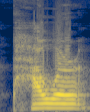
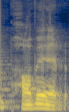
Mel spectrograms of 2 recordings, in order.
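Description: First: "پاور" said slowly as English power, with a w; English pronunciation. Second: "پاور" said Persian-style as pa-ver, with a v; Persian pronunciation. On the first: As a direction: round the middle of "پاور" into an English w. (تلفظ انگلیسی «پاور» مثل power) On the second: (تلفظ فارسی «پاوِر» با صدای و) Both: Shown as a demonstration.

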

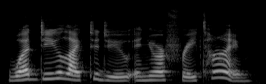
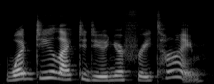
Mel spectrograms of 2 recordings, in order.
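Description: No difference in how they are said.

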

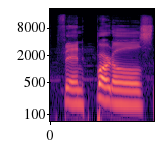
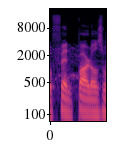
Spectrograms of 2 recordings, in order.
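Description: First: Long, loud stretched cry of the name; drawn-out goal shout. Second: Said in the usual way. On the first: Real, not acted. Gamer hails his striker with a long, loud goal roar. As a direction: roar "Finn Bartels!" as he scores.

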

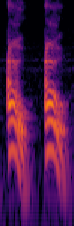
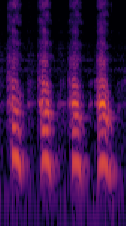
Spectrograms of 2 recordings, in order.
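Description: First: Loud bright sealed au; sealed compressed au. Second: Said in the usual way. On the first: Shown as a demonstration. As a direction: clamp the sound, fully compressed. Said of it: "sellado y comprimido". (au sellado y comprimido) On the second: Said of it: "Y no".

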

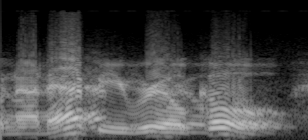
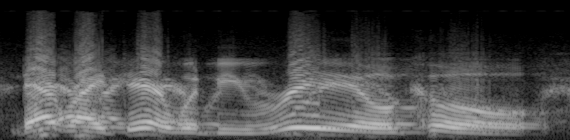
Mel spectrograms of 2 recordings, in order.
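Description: First: Said in the usual way. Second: "real cool" stretched out slowly; slow, savoring stress on "real cool"; emphatic drawl. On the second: Real, not acted. Repeats it drawn out for emphasis.

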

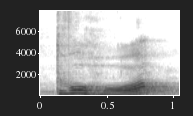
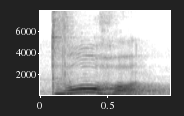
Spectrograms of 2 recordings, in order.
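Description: First: Твого stressed on the last syllable, твогО; standard stress твого. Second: Твого stressed on the first syllable, твОго; dialect stress твого. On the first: Teacher shows the literary stress, твогО. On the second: Teacher shows the dialect stress, твОго. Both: Shown as a demonstration. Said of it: "замість".

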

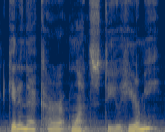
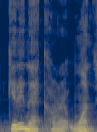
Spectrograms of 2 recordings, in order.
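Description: First: Insistent command. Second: Angry command. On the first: Repeated order, more insistent. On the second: Ordering the old woman and child. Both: Acted.

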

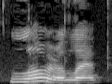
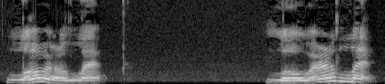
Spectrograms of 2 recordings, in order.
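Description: First: Said in the usual way. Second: Slow, careful Lower lip. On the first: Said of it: "repeated teaching take". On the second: Shown as a demonstration. Teacher slowing Lower lip down so students can copy it. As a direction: Lower lip stretched out slowly, syllable by syllable. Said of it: "slowed repeat for students".

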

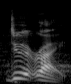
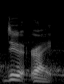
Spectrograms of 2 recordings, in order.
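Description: First: Louder urging push on "do it right"; loud insistent "do it right"; emphatic. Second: Said in the usual way. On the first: Retold or imitated. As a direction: belt "do it right" as a command. God's voice urging, emphatic repeat.

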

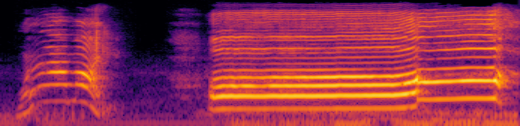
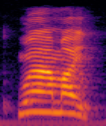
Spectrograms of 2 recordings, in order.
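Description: First: Very high shrieking cry; terrified scream. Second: Loud, confused shout; panicked. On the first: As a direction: scream it in terror. Scared while lost. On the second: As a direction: demand it, panicking. Lost after game lag. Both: Real, not acted.

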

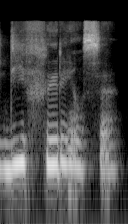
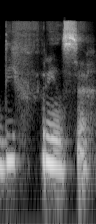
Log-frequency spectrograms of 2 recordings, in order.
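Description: First: Diferença with the middle E said in full; wrong pronunciation. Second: Diferença said as difrença with the E swallowed; correct pronunciation. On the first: Teacher showing the diferença nobody says, E kept. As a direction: keep the E in diferença. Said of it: "Eu acho que ninguém diz". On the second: Teacher giving the right diferença, E swallowed. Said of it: "vamos engoli-lo". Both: Shown as a demonstration.

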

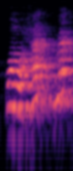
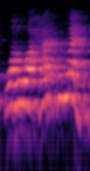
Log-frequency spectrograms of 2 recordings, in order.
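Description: No difference in how they are said.

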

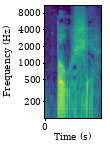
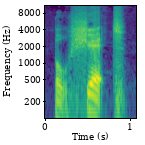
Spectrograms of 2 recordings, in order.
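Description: First: Softer, low-key cursing; muttered disgust. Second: BULLSHIT with a punched, rising second syllable; emphatic disgust. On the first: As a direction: mutter BULLSHIT under your breath. Reaction to death, first take. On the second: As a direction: hit the end of BULLSHIT hard. Repeats it with more force. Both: Real, not acted.

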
